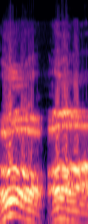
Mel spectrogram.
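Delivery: loud, high-rising cartoon devil grunts. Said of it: "Rocky was just going".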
